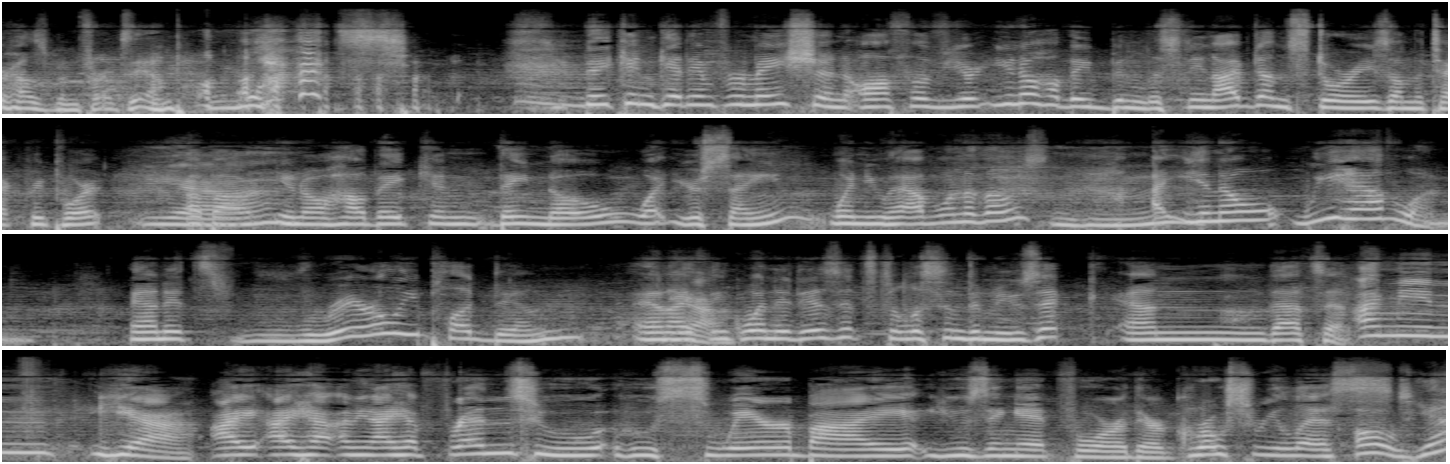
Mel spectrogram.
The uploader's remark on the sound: Live at the General Store of Minnetonka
